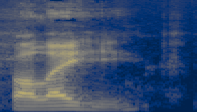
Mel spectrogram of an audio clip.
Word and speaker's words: Vailahi: Is that how you say it? Yeah. Vailahi.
